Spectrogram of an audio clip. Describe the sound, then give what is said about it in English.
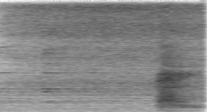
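An Amtrak passenger train sits with a steady mechanical hum and faint tonal whine, then a short, loud hiss of released air bursts out near the end. No one speaks. “Walking down the side of the Amtrak train and coming out into that space is something that I always look forward to.”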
